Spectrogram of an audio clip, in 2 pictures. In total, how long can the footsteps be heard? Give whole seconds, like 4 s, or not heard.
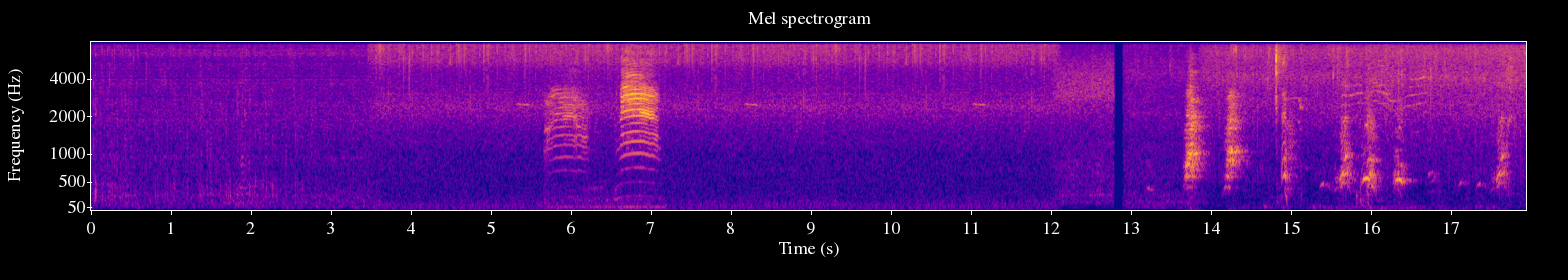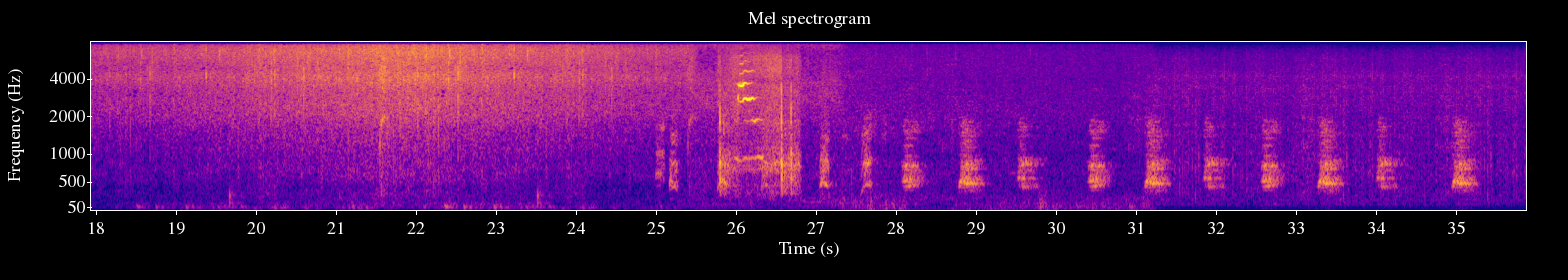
not heard.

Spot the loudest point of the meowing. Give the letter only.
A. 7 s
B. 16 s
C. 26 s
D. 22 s
C.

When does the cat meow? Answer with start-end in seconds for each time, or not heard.
5.7-7.2, 14.2-16.7, 25.8-26.9.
